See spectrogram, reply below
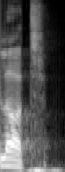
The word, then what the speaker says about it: Lochte: Otro escándalo fue el de Ryan Lotz. Ryan Lotz, es que no sé pronuncia, Lochte, dice aquí, pero es como Lost.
